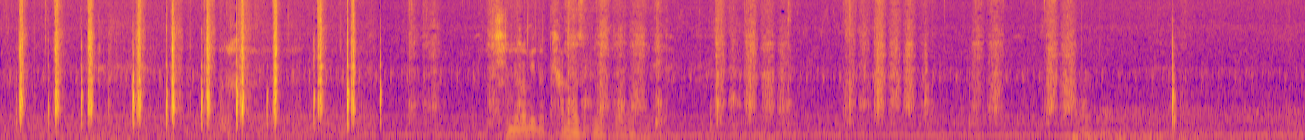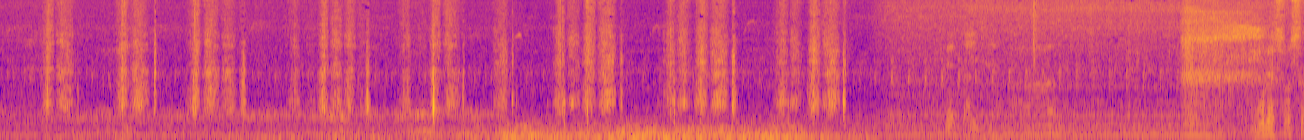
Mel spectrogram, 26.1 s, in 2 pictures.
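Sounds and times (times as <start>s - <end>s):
low rumble: 9.3s - 24.9s.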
